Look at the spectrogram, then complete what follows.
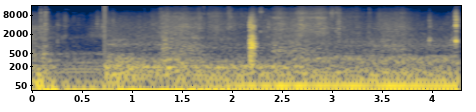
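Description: Maruti Suzuki hatchback's engine just after starting, heard from inside the cabin: it settles in the first second and then idles steadily. A couple of light clicks sound over the idle.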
